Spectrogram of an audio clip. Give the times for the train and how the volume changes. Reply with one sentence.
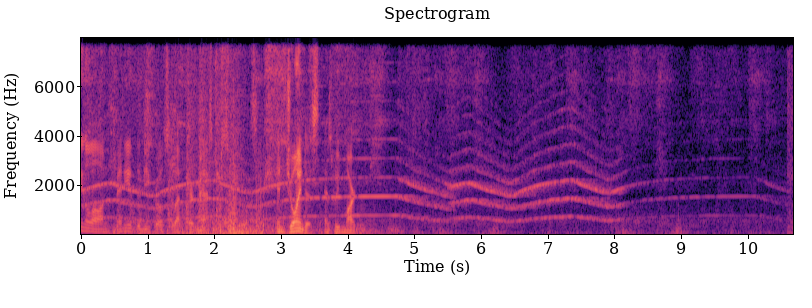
You can hear the train from 0.0 to 10.6 s, getting quieter.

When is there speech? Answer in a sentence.
The speech can be heard from 0.0 to 4.2 s.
